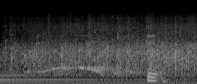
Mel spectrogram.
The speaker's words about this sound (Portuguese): Se você foi abençoado, aplauda mais forte.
